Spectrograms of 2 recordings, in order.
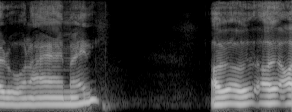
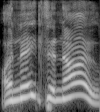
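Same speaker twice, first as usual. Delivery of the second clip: insistent demand; 9 semitones higher, 6 dB louder than usual. Retold or imitated. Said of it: "I said".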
